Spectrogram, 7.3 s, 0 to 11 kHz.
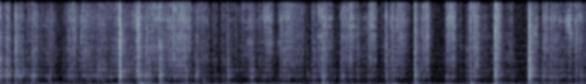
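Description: Fingertips and short nails tap and scratch across the hollow moulded ridges of an empty, clear, thin plastic paint-tube insert tray sitting in a white box. The result is a quick, uneven run of crisp, dry clicks and crinkly scrapes, with bright highs and a light hollow tone around 1 kHz. Each tap dies away almost instantly.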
